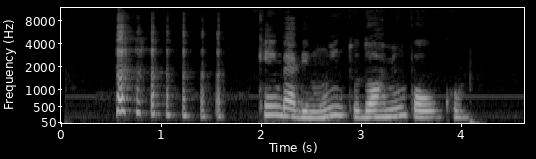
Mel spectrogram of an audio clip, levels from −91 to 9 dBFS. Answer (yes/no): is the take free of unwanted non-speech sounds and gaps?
no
